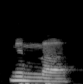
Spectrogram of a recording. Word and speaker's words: مما: That's equal to min plus ma. So min, ma, those eat. It's mimma, is how they say it. Mimma. It's shortened. The The noon is shortened into the mim. So we say mimma.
